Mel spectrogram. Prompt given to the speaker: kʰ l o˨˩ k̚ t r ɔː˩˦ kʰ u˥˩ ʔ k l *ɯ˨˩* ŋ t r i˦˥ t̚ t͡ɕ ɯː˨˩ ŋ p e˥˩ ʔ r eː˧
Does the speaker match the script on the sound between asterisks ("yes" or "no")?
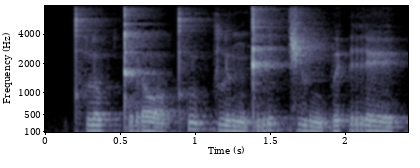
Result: yes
